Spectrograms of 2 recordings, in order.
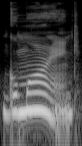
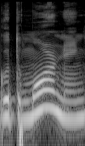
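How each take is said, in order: First: Some sounds are dropped and the phrase is faster. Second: Every sound in the phrase is pronounced fully. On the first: The speaker calls it right. "speak more fastly by not sounding some sounds" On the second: The speaker calls it wrong. "instead of saying"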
